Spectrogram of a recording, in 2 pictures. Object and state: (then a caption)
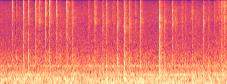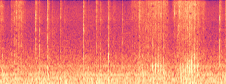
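Plastic laptop keyboard. An index fingertip taps individual plastic keys on a dark grey laptop keyboard, producing a quick, uneven series of short, bright clicks over a low, steady hum. Near the end, a couple of louder, broader bursts briefly rise above the tapping.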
